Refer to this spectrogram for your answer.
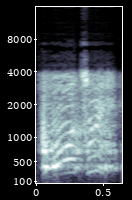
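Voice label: near waypoint mood high, speech japanese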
